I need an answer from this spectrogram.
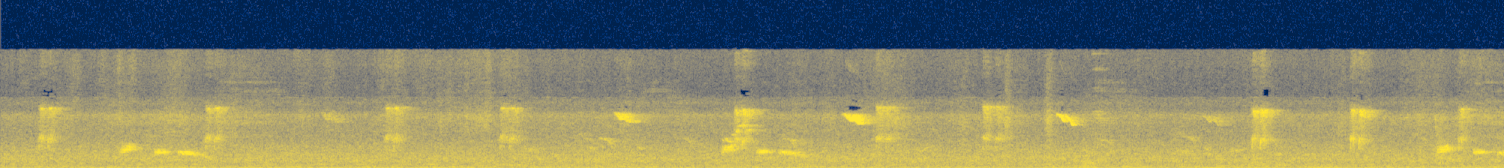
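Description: Small birds chirping in the background: short, high chirps repeating throughout, and a brief falling phrase that comes back about every four to five seconds.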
